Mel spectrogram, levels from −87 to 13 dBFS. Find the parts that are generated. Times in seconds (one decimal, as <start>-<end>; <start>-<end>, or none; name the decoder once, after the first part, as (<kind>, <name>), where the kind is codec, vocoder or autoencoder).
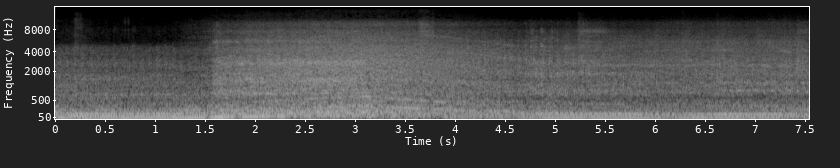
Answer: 1.9-2.4 (autoencoder, DAC-VAE); 5.0-7.5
